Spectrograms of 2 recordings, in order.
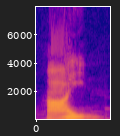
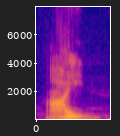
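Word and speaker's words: ع: Ain. Ain. To pronounce it correctly, feel your reaction once you smell some stink.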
